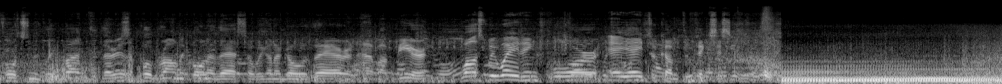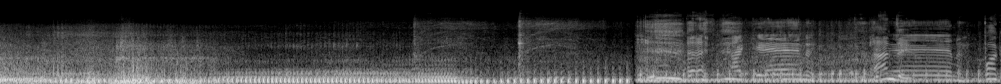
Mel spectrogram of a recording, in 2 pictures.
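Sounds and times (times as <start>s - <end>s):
voices: 0.0s - 7.8s, 16.4s - 20.0s
motor scooter engine: 7.8s - 10.0s, 11.8s - 20.0s
wind rush: 9.5s - 13.0s.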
